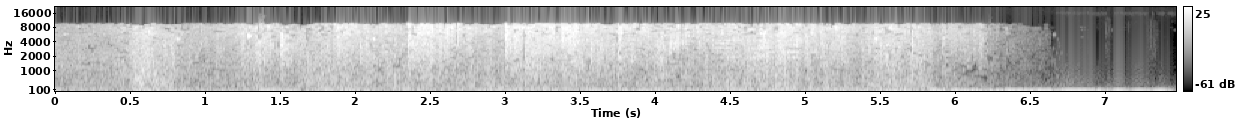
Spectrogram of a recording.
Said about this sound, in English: The flashlight cracks and shatters.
